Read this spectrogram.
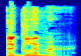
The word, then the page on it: aglimmer: British English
